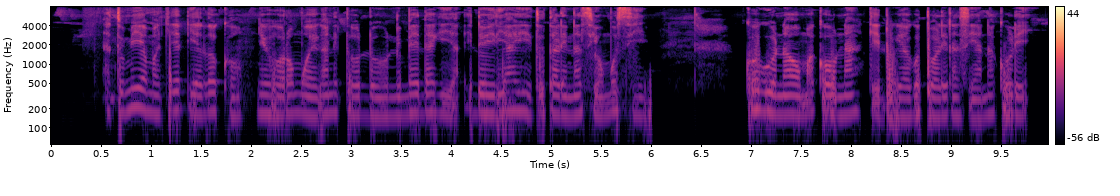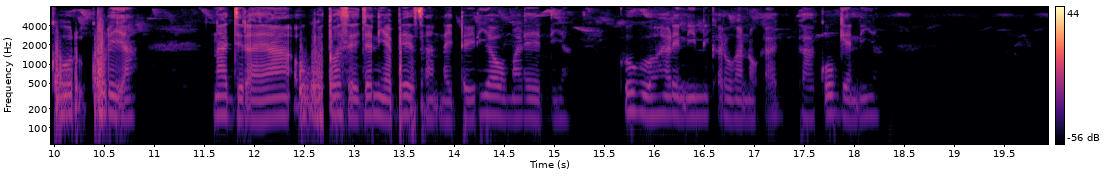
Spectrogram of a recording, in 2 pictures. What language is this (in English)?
Kikuyu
